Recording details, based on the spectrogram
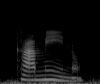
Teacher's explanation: camino no tiene el acento en la última sílaba, sino en la penúltima. Entonces, todas estas palabras que tienen el acento en la penúltima sílaba son palabras graves.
